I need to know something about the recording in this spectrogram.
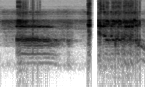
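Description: A person's voice speaking over a choppy online call connection, the audio cutting out completely for a moment partway through.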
